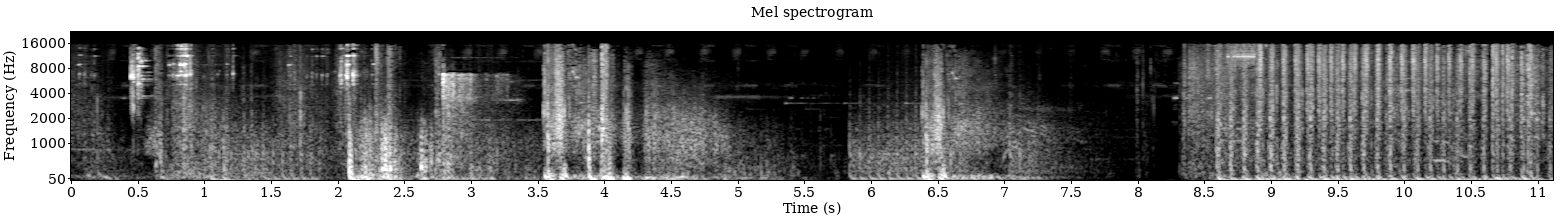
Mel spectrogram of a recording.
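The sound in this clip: Video game shooter gunfire: a few separated bursts of sharp shots give way to a long stretch of rapid automatic fire near the end, loud and dense, with no clear talk over it.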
